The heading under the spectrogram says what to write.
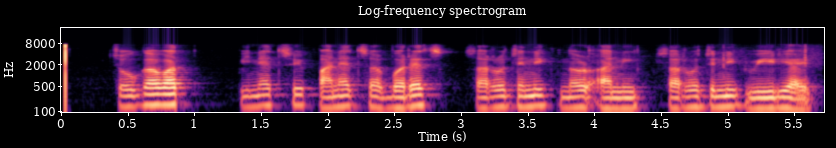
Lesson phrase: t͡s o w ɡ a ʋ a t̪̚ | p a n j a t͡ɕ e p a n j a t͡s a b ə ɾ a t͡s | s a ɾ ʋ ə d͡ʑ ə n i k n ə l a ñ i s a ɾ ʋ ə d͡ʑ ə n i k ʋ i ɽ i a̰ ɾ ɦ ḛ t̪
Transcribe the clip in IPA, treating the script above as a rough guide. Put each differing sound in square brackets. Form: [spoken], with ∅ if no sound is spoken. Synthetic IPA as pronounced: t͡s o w ɡ a ʋ a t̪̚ | p [i] n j a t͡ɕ e p a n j a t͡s a b ə ɾ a t͡s | s a ɾ ʋ ə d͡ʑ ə n i k n ə [ɭ] a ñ i s a ɾ ʋ ə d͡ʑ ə n i k ʋ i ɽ i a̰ [∅] ɦ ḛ t̪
